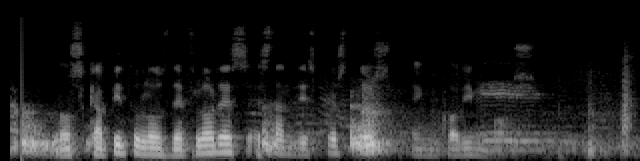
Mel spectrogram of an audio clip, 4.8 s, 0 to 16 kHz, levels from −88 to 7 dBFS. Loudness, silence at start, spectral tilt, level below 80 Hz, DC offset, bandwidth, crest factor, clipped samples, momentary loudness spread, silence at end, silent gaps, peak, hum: -25 LUFS; 0.1 s; -9.5 dB/octave; -60 dBFS; under 0.1%; 8.6 kHz; 18 dB; under 0.1%; 19 LU; 0.05 s; none; -8 dBFS; none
